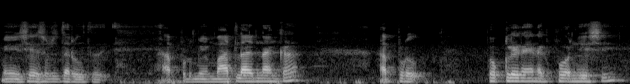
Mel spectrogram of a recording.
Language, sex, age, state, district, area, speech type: Telugu, male, 45-60, Telangana, Mancherial, rural, spontaneous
